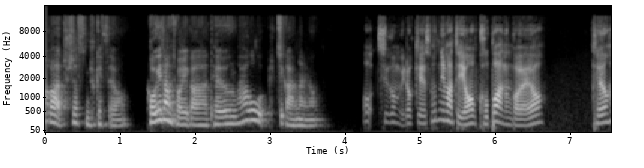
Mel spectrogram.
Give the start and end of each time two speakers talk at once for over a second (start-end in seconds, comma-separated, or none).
none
